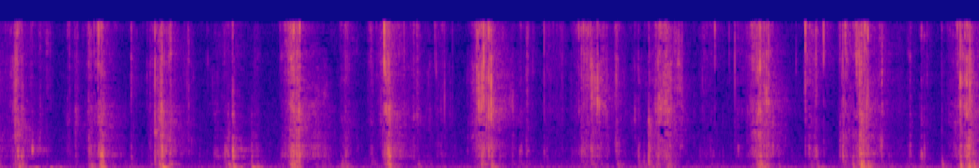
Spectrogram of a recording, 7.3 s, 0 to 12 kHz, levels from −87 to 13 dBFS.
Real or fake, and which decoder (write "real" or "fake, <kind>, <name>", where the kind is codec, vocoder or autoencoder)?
real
